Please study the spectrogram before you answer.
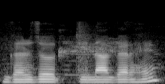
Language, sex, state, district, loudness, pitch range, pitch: Hindi, male, Arunachal Pradesh, Papum Pare, -17 LUFS, 110-120 Hz, 115 Hz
